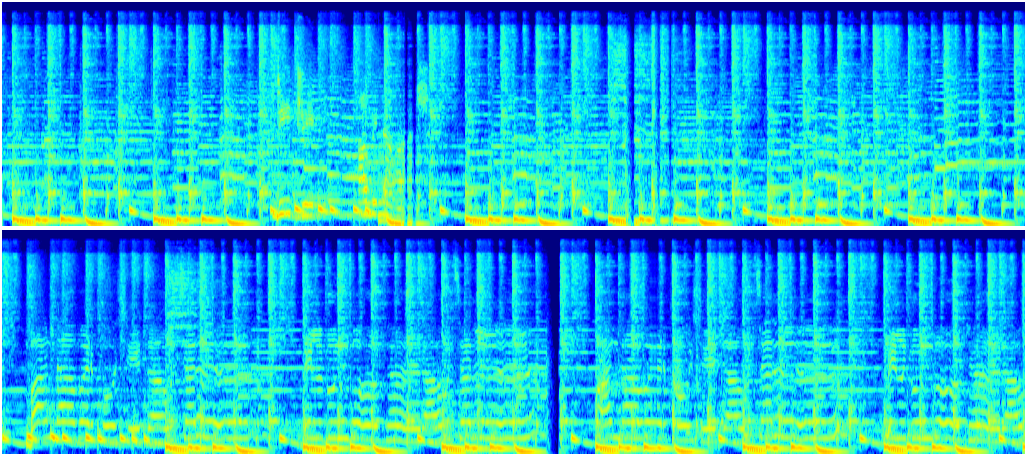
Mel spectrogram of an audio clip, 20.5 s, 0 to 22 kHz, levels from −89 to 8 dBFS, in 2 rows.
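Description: From 3.91 to 4.15 s the sound breaks into repeated stalls (stutter): four gaps, the longest 44 ms, together 96 ms, about 41% of that short span. Packets arrived late, so the jitter buffer kept running dry, and each time the receiver held the last sound until fresh audio came. A second burst runs from 5.58 to 6.71 s, again four gaps but longer, 179 ms in total with one of 82 ms, where the held sound fades before playback resumes. Nothing is lost in either burst, but the audio drags and judders.

Between 11.31 and 13.90 s there is a jitter buffer speed-up. Too much audio had built up in the buffer, and the receiver trimmed it back by cutting out many tiny pitch-period slices, a tenth of a second or so in all. Playback runs at 103% with the pitch unchanged, so this stretch runs a little fast without sounding higher.

At 15.67 to 15.82 s comes a call audio freeze: 127 ms of the last sound carried on as a decaying buzz or hiss, ending in about 10 ms of silence before the audio picks up exactly where it stopped. 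The likely cause is packets held up in transit that emptied the jitter buffer, so a gap was inserted while nothing was dropped.

At 16.72 to 16.80 s a short stall from a late packet stretches the current sound by 60 ms. The receiver extended it while waiting, then continued from the same point, leaving one sound held too long with a faint buzzy dip.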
